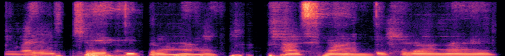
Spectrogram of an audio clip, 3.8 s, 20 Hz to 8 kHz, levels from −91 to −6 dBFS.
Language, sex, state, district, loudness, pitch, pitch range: Hindi, female, Gujarat, Valsad, -18 LUFS, 195 Hz, 190-200 Hz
